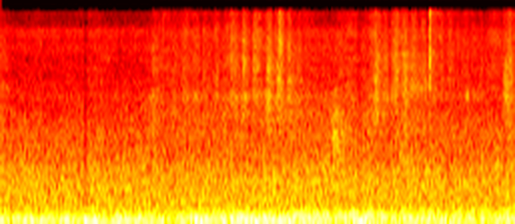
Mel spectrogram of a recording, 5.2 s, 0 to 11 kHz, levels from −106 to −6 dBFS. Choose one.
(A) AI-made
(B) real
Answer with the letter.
B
